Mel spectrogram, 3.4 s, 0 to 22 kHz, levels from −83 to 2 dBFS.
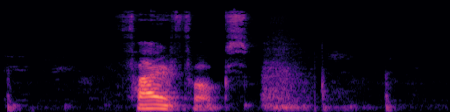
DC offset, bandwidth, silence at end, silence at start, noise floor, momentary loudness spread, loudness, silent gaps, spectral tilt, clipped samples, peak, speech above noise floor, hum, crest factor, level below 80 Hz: under 0.1%; 15.5 kHz; 1.15 s; 0.95 s; -67 dBFS; 22 LU; -25 LUFS; none; -6.5 dB/octave; under 0.1%; -8 dBFS; 42 dB; none; 22 dB; -70 dBFS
